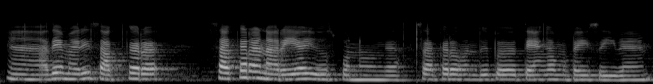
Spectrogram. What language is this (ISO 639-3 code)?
tam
